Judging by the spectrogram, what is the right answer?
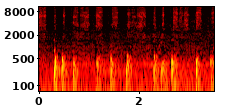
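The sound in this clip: Pen writing on scratch paper during a calculus lesson: many short, scratchy strokes in an uneven rhythm, with small taps where the tip meets the page, fairly soft and with no talk.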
